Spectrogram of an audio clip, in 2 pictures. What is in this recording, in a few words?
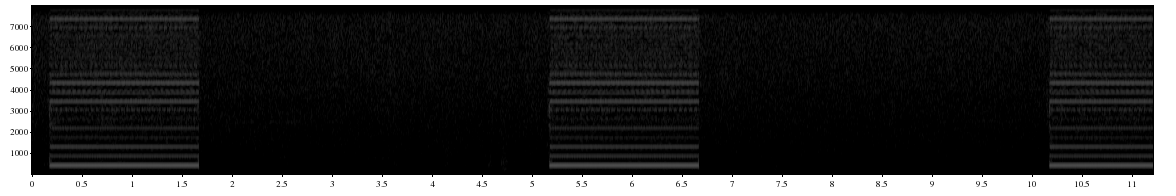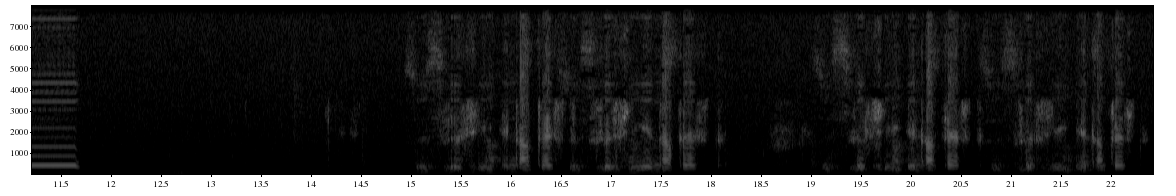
2G phone call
